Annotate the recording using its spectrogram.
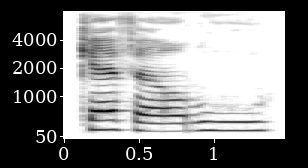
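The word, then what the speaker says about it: كفروا: So that makes the Ra heavy, and then it's pronounced kafaru.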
